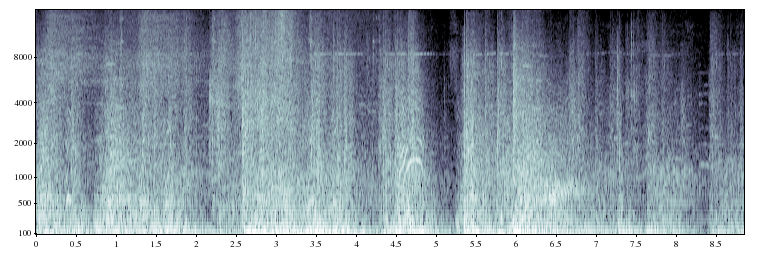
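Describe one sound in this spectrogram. Weapons clash and explosions burst in a fast, loud fight.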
